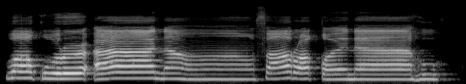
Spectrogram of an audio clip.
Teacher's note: وَقُرْآنًا فَرَقْنَاهُ، یہاں پر بھی دیکھیں را ساکن ہے، را ساکن کے پہلے قاف کے اوپر پیش ہے، تو ہم نے قاف کو بھی موٹا پڑھنا ہے، را کو بھی موٹا پڑھنا ہے۔ را تو موٹا پڑھا گیا کہ اس سے پہلے پیش آگے، جبکہ قاف حروف مستعالیہ میں سے ہے، بولڈ لیٹر ہے، ہمیشہ ہی موٹا پڑھا جائے گا۔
